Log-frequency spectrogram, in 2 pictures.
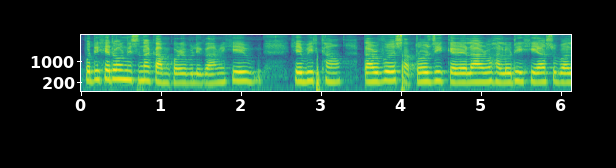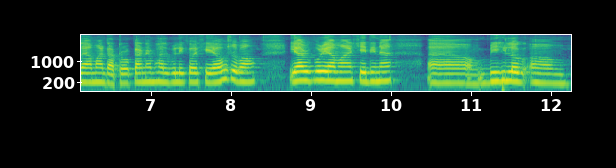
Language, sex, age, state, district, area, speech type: Assamese, female, 45-60, Assam, Sivasagar, rural, spontaneous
